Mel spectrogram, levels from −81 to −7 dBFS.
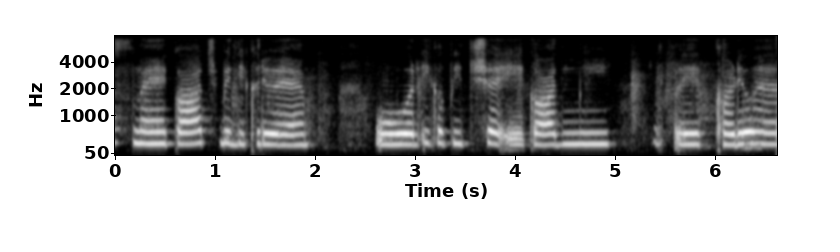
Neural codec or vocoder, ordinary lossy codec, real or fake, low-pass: vocoder, 44.1 kHz, 128 mel bands, Pupu-Vocoder; none; fake; 7.2 kHz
